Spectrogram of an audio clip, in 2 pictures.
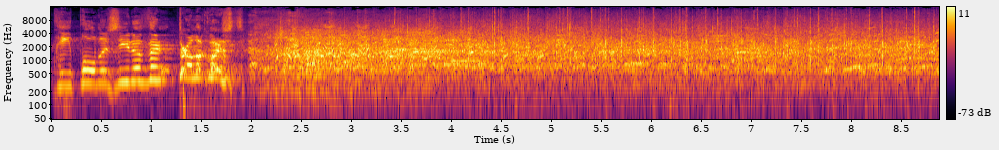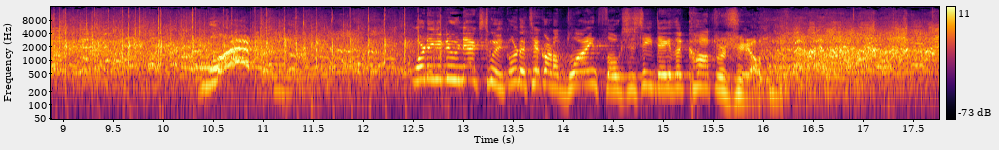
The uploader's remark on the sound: for a live show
